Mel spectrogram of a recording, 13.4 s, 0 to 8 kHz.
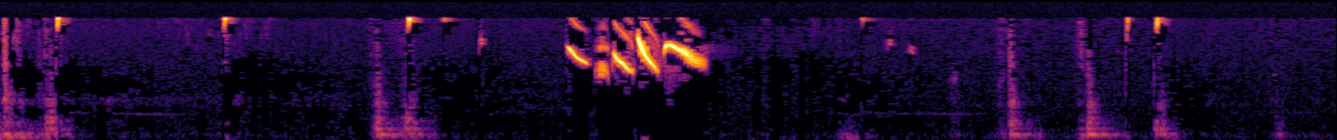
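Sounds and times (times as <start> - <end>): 
green-winged saltator singing downslurred whistled notes: 5.7 - 7.1.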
